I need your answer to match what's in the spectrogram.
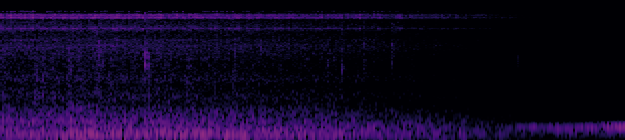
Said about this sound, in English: I've done several jobs on Svalbard over the last few years, and never have I seen a storm go on for so long.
